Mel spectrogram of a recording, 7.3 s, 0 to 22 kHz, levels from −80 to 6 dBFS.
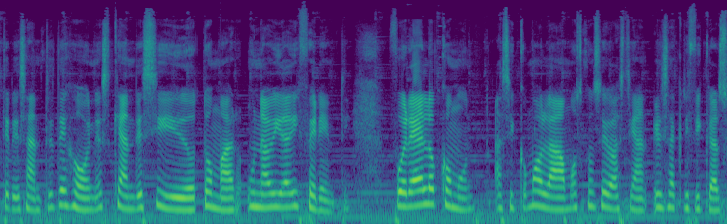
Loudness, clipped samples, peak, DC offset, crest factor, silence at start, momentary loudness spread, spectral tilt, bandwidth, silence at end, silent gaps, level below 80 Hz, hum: -18 LUFS; under 0.1%; -2 dBFS; under 0.1%; 16 dB; 0 s; 11 LU; -4 dB/octave; over 20 kHz; 0 s; none; -36 dBFS; none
